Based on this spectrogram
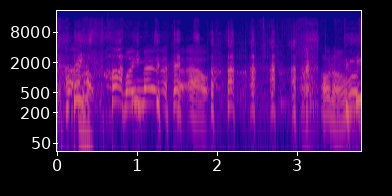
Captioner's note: laughing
